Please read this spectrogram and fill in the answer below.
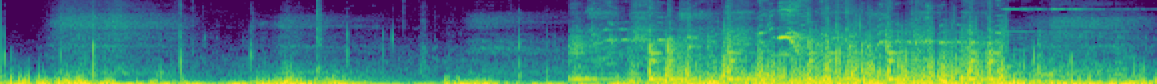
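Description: Footsteps on stone steps with wind rumbling on the microphone. From about two seconds in, hand drums are beaten rapidly under a steady held tone.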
